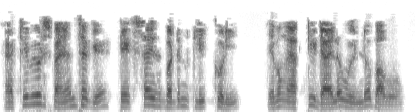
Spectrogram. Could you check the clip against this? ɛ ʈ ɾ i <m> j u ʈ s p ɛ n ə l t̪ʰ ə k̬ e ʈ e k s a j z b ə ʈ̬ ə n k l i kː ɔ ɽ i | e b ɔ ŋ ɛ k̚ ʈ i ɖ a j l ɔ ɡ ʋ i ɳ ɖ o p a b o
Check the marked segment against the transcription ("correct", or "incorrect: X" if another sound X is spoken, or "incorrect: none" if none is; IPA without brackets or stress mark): incorrect: b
